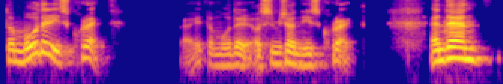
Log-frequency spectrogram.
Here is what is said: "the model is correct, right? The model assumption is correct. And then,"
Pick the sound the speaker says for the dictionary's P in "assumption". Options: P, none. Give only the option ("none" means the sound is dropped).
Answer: none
